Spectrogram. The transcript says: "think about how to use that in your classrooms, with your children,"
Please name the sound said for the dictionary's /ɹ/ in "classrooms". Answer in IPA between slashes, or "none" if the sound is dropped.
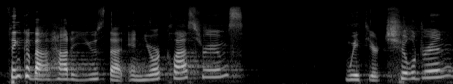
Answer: /ɹ/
